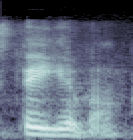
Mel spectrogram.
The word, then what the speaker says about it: Tayyiba: It's actually a soft T, so it's Tayyiba.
